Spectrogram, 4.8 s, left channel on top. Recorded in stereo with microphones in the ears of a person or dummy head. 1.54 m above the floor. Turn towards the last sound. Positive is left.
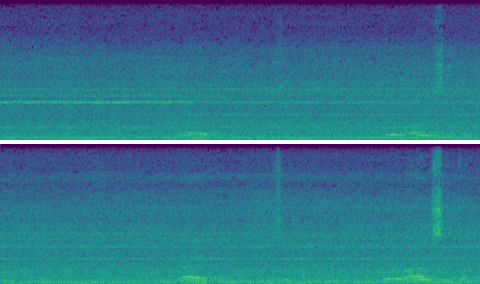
turn(degrees=-80)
